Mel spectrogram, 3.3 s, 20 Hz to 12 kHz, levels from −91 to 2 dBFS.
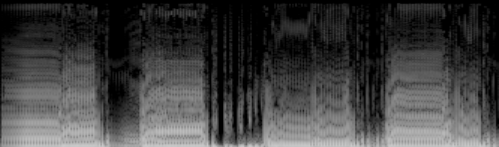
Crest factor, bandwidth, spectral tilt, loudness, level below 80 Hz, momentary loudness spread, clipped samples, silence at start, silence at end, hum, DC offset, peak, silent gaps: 10 dB; 3.8 kHz; -10 dB/octave; -23 LUFS; -24 dBFS; 5 LU; under 0.1%; 0 s; 0 s; none; 0.2%; -10 dBFS; none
